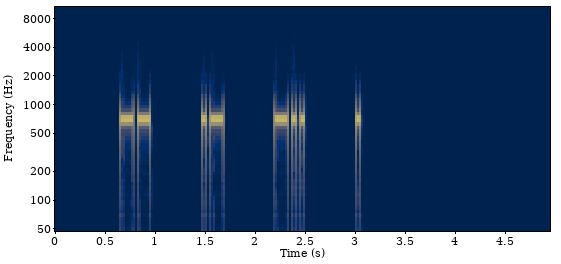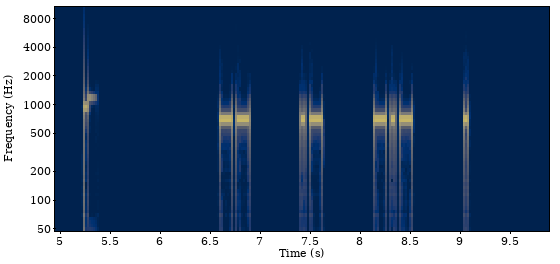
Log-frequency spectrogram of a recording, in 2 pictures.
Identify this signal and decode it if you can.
Morse code, heard as a keyed tone, about 28 wpm, spaced as for 13 wpm, 700 Hz. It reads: MADE MAKE
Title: 4x Character Spacing - Top 200 Words - 28wpm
